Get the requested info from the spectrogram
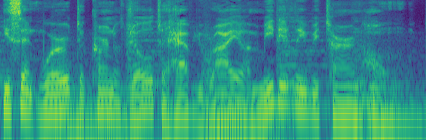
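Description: A man narrating an audio drama in a steady storytelling delivery. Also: fairly low pitch, normal speed, music in the background. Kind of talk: scripted narration.

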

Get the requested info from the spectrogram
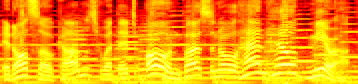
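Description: A man voicing a peppy, pushy pitchman in a mock commercial. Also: huge pitch swings, a little slow, music in the background, heavily acted.

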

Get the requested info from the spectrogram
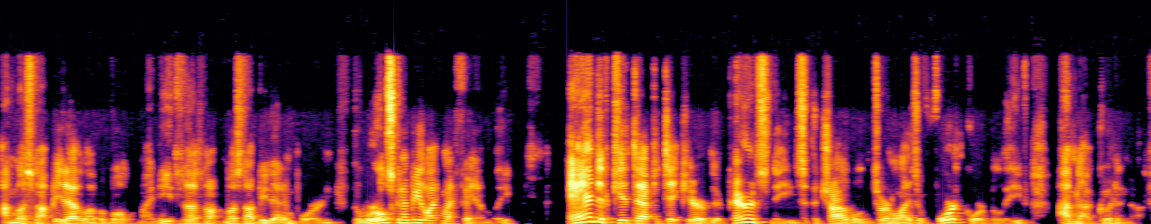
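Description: Animated older man, lively pitch. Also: a little fast. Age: 60s. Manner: animated, repeats words when starting sentences. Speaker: podcast guest, author. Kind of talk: casual interview talk. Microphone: call.

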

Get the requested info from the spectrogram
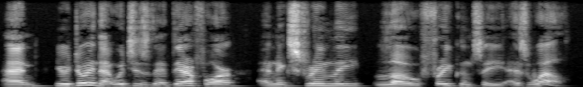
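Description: Older man, interview guest, slightly high voice, dry, halting, explanatory. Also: no room sound. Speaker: guest, sound healing teacher. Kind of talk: conversational explanation.

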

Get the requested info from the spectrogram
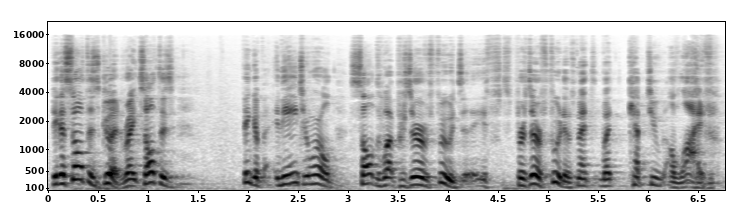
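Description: A man's voice: a little high, lively intonation, fairly quick, slightly rough. A man giving a homily in a conversational, emphatic way, rising on key phrases. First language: English. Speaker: preacher.

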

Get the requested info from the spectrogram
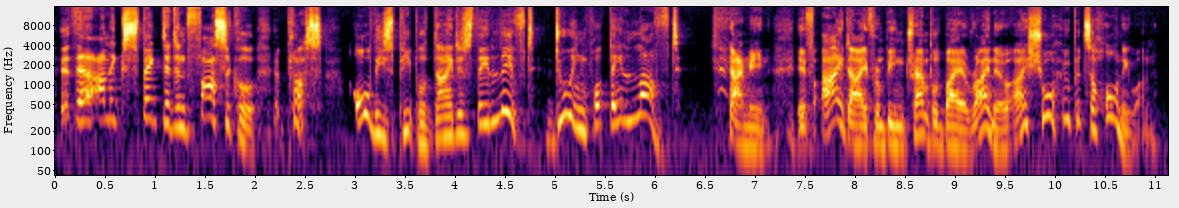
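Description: A woman's voice: mid-range voice, wildly swooping pitch, unhurried, husky, full character voice. A woman playing an eccentric female healer in an audio drama, theatrical, playful and persuasive. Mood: gleeful.

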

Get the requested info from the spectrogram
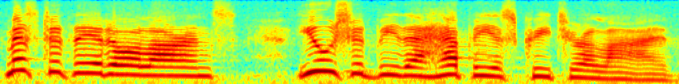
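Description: Bright, high-voiced tomboy girl. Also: sing-song, long reverb tail, heavily acted, low-quality recording. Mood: exuberant, friendly. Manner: brisk, gushing exclamations. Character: exuberant, blunt tomboyish teenage girl, warm-hearted elder sister. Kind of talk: 1940s radio drama acting. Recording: hissy old 1950 radio broadcast.

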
